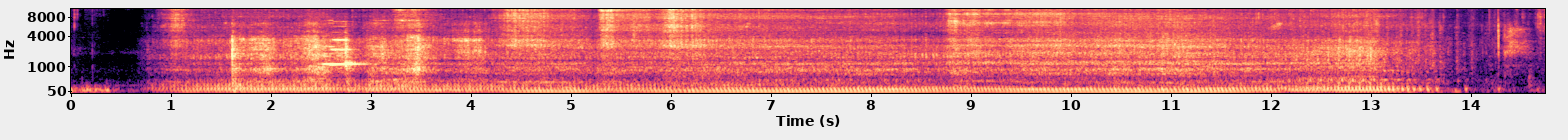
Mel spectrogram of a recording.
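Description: A tractor engine runs steadily at close range, a continuous rough drone, while it moves a giant tank around a shop yard.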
